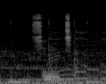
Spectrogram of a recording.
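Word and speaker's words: Qingque: Shincha. Okay. Yeah, because I knew that, like, the Q can be pronounced as, like, the ch.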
